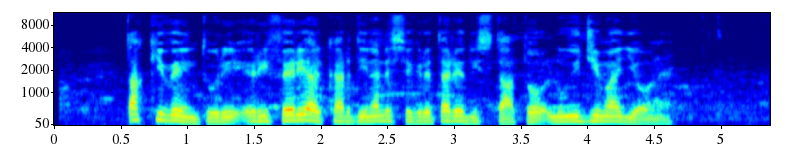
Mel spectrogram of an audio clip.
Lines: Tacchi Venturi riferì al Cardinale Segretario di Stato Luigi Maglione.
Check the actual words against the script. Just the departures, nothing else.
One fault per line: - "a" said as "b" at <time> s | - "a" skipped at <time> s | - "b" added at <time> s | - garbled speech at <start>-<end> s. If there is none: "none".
none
